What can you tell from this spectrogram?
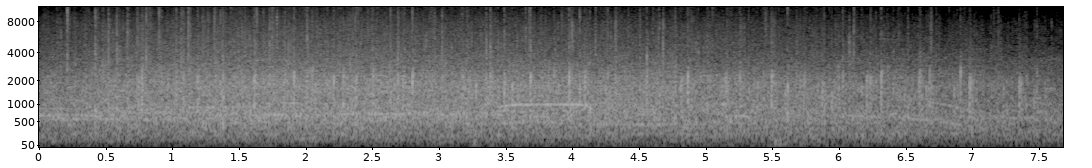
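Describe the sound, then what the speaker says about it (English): Sustained applause from the audience at the U.S. Military Academy at West Point graduation ceremony, greeting the West Point Band; steady, dense clapping from a large crowd that carries evenly for several seconds with a faint whistle partway through. "Please give a round of applause for the West Point Band."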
